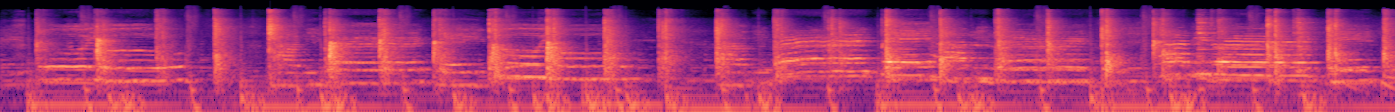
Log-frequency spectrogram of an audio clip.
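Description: Children singing a song while clapping their hands in a steady beat, about two claps a second.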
